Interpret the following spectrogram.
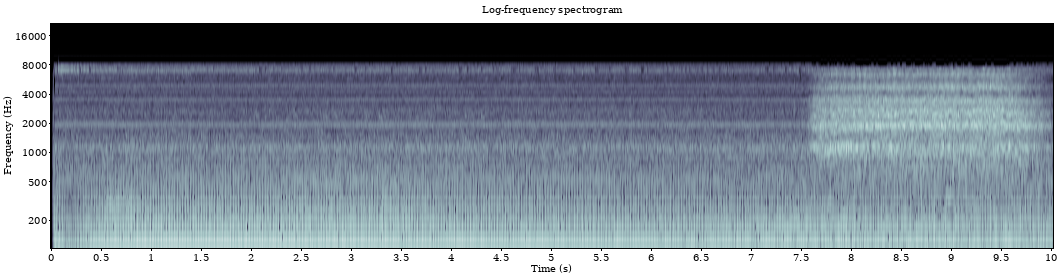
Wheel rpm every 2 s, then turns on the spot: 0, 0, 0, 30, 130.
none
